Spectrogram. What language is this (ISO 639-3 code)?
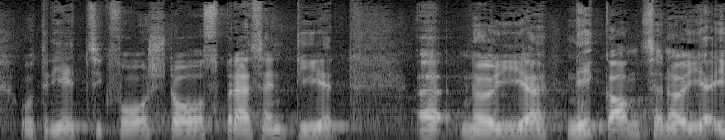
gsw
